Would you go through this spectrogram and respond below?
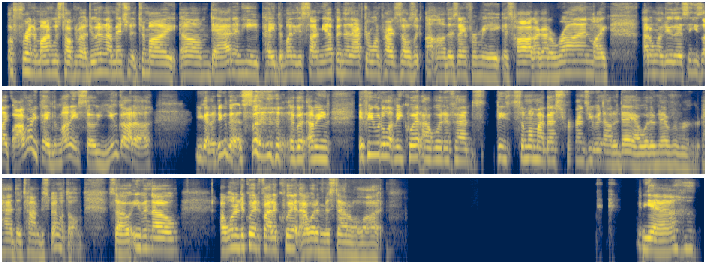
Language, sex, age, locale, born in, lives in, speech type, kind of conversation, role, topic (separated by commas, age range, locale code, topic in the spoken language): English, female, 35-39, en-US, United States, United States, conversation, podcast, host, How can setbacks help us grow and move closer to our goals?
